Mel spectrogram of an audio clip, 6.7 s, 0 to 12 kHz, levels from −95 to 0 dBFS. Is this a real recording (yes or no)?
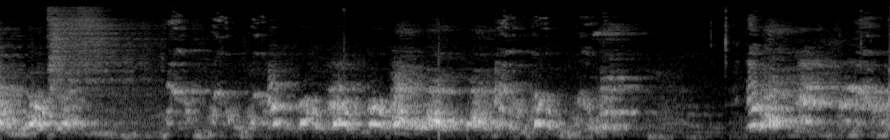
no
